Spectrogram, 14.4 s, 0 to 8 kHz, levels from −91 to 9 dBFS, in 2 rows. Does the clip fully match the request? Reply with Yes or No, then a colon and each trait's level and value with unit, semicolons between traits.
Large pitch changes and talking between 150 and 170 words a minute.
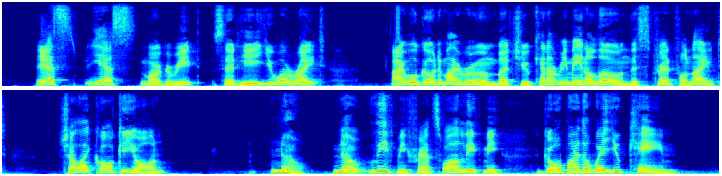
Yes: wide, 7.2 semitones; average, 160 wpm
